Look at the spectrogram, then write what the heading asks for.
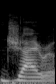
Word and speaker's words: Gyro: always pronounce that word it's gyro like a gyro ball or something like that I still like him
